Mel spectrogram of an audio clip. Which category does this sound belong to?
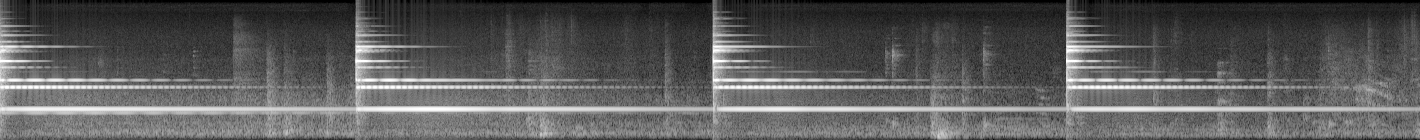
Instrument samples > Percussion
